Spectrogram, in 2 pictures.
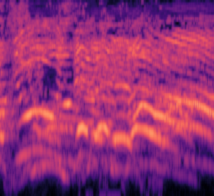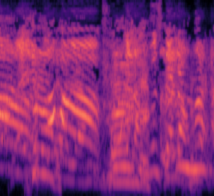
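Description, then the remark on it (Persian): A group of children shouting and chattering over one another before being told the story of Zabal Khan, a loud, continuous jumble of high excited voices rising and falling for several seconds. “خیلی خوب بچه ها، به جای سر و صدا کردن ساکت باشین تا قصه زبل خان براتون تعریف کنم.”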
